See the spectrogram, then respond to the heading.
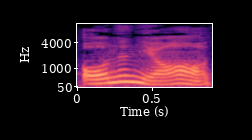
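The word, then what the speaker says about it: an: 언이라고 읽겠죠. 그죠? 자, 어와 언이라고 하는 게 부정관사입니다. 그럼 이 부정관사 어와 언은요, 똑같은 역할을 하게 되는데, 일단 뜻이 있어요.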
